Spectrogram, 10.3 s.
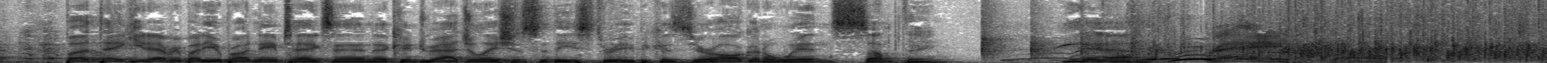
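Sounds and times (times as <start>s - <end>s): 
speech: 0.4s - 6.4s, 7.1s - 8.9s
audience applause at a group event: 6.8s - 10.3s.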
